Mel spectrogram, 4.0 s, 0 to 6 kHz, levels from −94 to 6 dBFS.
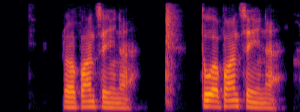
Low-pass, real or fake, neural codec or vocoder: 5.4 kHz; fake; codec, 16 kHz, 16 kbps, FunCodec, trained on Chinese and English, 50 frames a second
